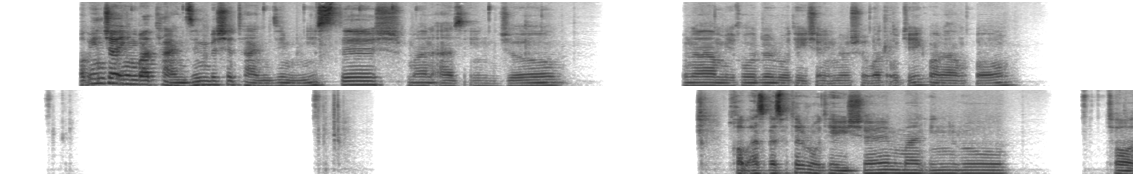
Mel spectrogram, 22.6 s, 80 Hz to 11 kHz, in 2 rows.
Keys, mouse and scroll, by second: 5.5 click, 6.4 ctrl+z, 7.2-8.7 drag, 8.7 ctrl+z, 9.8-11.8 drag, 11.8 ctrl+z, 12.5-14.5 drag, 14.5 ctrl+z, 15.3-18.1 drag.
